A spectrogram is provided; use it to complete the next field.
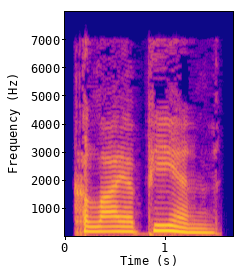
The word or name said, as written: calliopean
